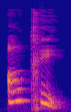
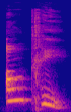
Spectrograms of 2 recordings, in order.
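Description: No difference in how they are said.

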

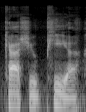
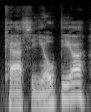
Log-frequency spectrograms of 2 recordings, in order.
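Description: First: Cassiopeia said as "kash-oo-PEE-uh"; alternative pronunciation. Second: Said in the usual way. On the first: Shown as a demonstration. Showing listeners how some pronounce the constellation, Cassiopeia as "kash-oo-PEE-uh". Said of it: "some pronounce it". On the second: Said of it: "I call it Cassiopeia".

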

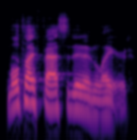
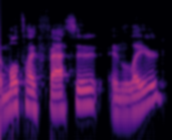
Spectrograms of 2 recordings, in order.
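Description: First: Said in the usual way. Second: "multifaceted and layered" rising like a question; "layered" tipped upward, as if checking the words; questioning recall. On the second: Real, not acted. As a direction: say "multifaceted and layered" unsure, lifting at the end. Unsure recalling of her words.

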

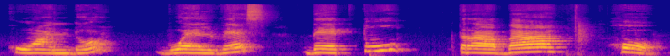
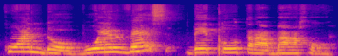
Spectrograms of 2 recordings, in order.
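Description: First: Very slow "cuándo vuelves de tu trabajo", paused between words; slow dictation. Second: Said in the usual way. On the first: Shown as a demonstration. Teacher repeating the example for learners, very slowly in pieces. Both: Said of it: "Okay, ejemplo".

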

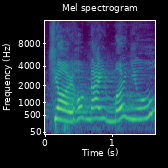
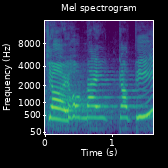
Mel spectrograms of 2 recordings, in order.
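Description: First: Slow, drawn-out poem recital, with a slightly higher start. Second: Slow, drawn-out poem recital. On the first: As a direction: recite it like a solemn verse again. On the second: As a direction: recite it like a solemn verse. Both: Acted. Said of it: "mày ngâm lại tao chơi liền".

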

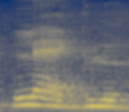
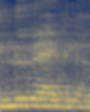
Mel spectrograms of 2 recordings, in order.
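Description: First: "L'aigle" run together as one word, leg-luh; elided article. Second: "le aigle" with two vowels colliding; wrong unelided article. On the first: Teacher showing the apostrophe form, elided l'aigle. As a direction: join the L straight onto "aigle". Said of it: "sacamos y le ponemos la apóstrofe". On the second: Teacher showing what not to say, unelided le aigle. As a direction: sound "le" separately before "aigle". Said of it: "suena, suena feo". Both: Shown as a demonstration.

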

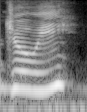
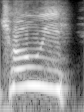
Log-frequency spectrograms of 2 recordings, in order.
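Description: First: Said in the usual way. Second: Joey from Friends. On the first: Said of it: "Eh, Zoe". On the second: Pretend. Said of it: "Jako v Přátelích".

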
